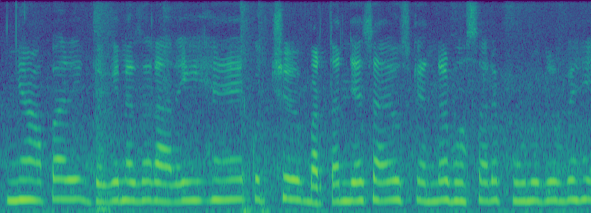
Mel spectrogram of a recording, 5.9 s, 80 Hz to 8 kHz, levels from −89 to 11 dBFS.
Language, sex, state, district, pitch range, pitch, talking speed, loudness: Hindi, female, Bihar, Muzaffarpur, 250-265 Hz, 255 Hz, 200 wpm, -15 LUFS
